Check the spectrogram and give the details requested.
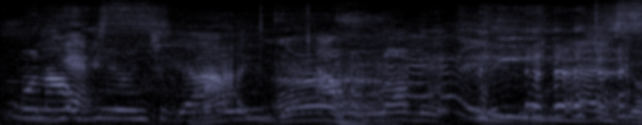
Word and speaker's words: Kigali: We See, I recently had 'em learned put- how to say Kigali properly. It's actually Chigali. Chigali. Chigali, okay. Yeah, it's not They do Chi. say it like that.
